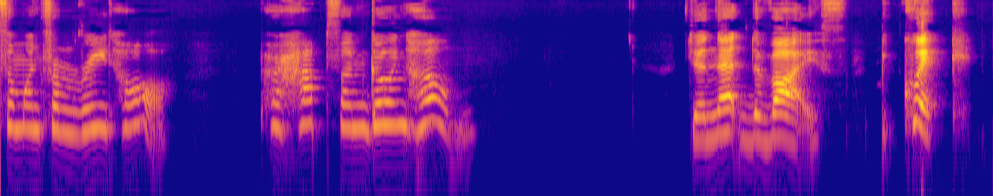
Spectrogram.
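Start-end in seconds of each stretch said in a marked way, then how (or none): 5.1-7.3 louder call, name drawn out slowly; loud impatient call. Acted. Guard calling the prisoner again, impatient and loud. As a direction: hurry her up at full volume. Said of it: "the guards called again".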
